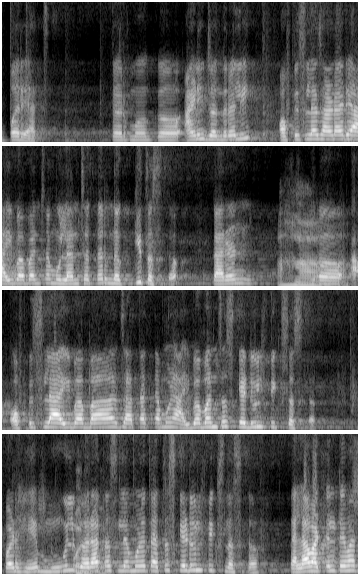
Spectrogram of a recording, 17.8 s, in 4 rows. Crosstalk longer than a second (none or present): none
